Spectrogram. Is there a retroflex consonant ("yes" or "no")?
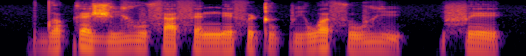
yes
